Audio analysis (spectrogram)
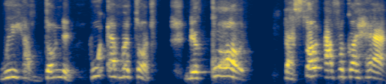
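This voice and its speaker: A woman's voice: fairly high pitch, slow, breathy edge. A woman in her late fifties giving impassioned livestream commentary, preaching in repeated rhetorical build-ups. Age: 50s. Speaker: commentator and Pan-Africanism teacher.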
